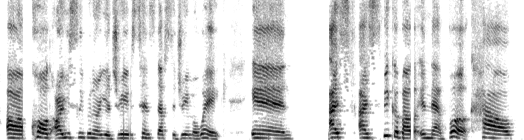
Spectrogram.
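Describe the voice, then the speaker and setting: A woman from Liberia talks as a guest on a podcast, earnest and motivational, sprinkling in fillers and restarting her sentences. Her voice sits a little high for a woman. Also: a bit bright, rough recording. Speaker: guest, public speaker. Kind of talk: podcast interview answers.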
